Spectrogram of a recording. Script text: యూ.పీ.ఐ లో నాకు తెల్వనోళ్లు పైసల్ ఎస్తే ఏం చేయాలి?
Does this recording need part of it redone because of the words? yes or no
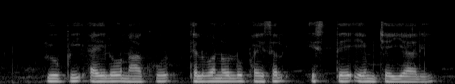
no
